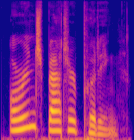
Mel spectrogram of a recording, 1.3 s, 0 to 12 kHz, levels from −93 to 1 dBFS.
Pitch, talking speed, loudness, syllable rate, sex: 230 Hz, 135 wpm, -17 LUFS, 6.7 syllables/s, female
